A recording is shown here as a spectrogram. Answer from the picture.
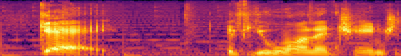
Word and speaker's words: Gay: Only that's not just a G, that's a gay. Pitman is based on syllables. A thick horizontal line with no other adornments is read in Pitman as gay.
